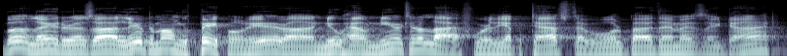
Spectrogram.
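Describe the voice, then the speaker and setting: A woman's voice: sits low, moderate pace, few pauses, a bit bright. A woman voicing a weary, rueful male tombstone carver in a theatrical audio play monologue, with long reverb around the voice. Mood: rueful, measured.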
